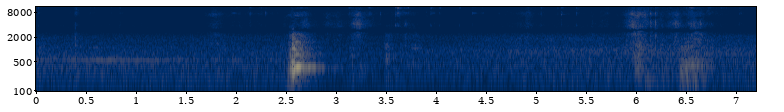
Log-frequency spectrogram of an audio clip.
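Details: Roxy, a puppy, investigating and harassing a small watermelon indoors; one sharp, loud bark near the middle, then soft scuffling and tapping, with two muffled bursts of sound near the end.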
